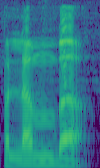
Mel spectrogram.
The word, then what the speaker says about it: plumber: Plumber. B is silent here. It is not plumber.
